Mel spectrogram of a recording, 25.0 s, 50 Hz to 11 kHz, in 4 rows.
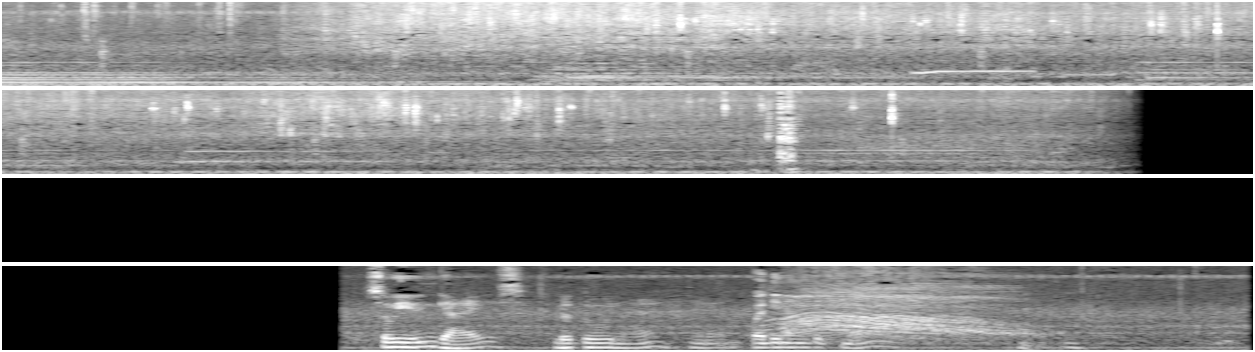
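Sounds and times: soft background music: 0:00.0 - 0:11.7
food sizzling in hot oil: 0:00.0 - 0:12.0
oil popping and crackling: 0:00.1 - 0:11.7.

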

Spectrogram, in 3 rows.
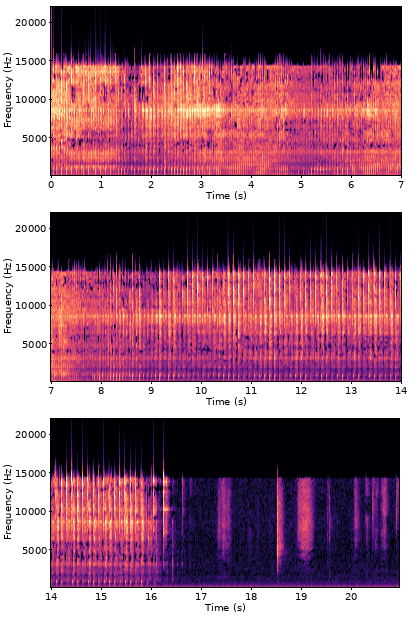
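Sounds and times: model engine popping: 0:00.0 - 0:16.5.

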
